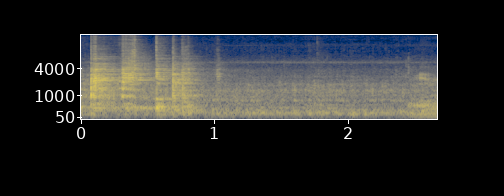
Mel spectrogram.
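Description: Metal lid clattering back onto a cooking pan of sauteed vegetables with alugbati, a few sharp close clinks in quick succession, then a quiet sizzle underneath.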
